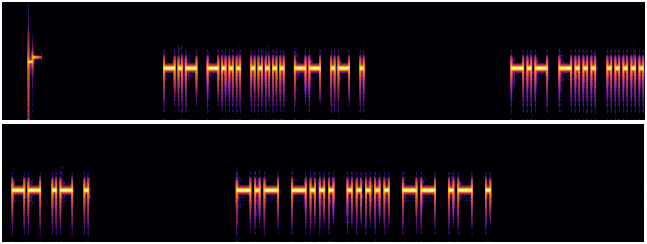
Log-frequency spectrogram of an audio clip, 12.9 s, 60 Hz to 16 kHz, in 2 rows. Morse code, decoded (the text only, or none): KB5MAE KB5MAE KB5MAE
